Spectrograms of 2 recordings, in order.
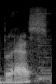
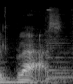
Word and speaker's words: blast: Ya, pronunciation-nya bukan blast, bukan blaze, tapi blast. Antara huruf E dan A, ambil tengah-tengah A, blast. Itu huruf vokalnya ya, blast.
